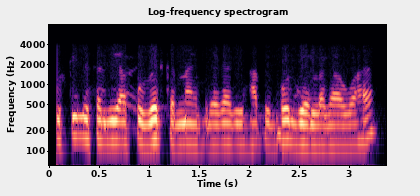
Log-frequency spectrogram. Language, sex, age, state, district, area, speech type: Urdu, male, 30-45, Bihar, Supaul, urban, conversation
